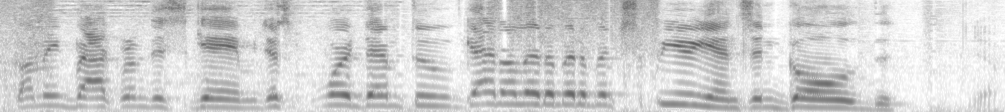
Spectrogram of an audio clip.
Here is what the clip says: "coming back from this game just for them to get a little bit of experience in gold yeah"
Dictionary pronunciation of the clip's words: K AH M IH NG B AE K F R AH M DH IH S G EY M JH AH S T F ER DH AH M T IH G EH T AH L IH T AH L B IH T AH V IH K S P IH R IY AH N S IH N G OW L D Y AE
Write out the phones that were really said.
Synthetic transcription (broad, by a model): K AH M IH NG B AE K F R AH M DH IH S G EY M JH AH S T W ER DH AH M T IH G EH T AH L IH T L B IH T AH V IH K S P IH R IY AH N S IH N G OW L D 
